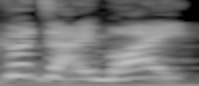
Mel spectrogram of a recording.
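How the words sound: It is said in an Australian accent.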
